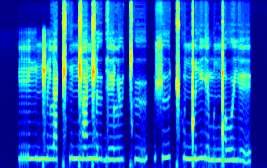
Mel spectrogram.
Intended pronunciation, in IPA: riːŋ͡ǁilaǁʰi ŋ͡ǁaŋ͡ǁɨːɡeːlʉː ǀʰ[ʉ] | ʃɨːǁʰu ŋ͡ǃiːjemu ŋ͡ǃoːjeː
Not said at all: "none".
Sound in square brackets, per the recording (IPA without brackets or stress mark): ʉ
